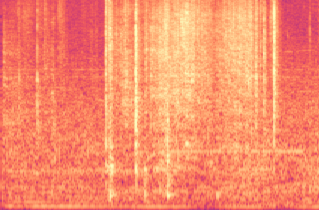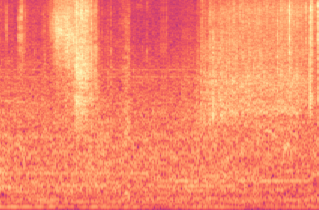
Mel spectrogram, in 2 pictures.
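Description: Akadama, a granular clay bonsai substrate, being scooped and poured into a plastic pot. A few sharp clicks come about a second in, then several short hissing rushes of grains pouring, near the middle and again near the end.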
